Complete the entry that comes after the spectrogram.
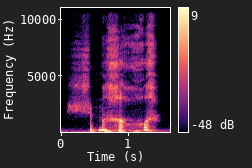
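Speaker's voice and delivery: slow, tearful scornful question; crying scorn. Acted. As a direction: choke out the scorn through tears. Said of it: "一面说，一面哭". (带着哭腔冷笑反问)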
